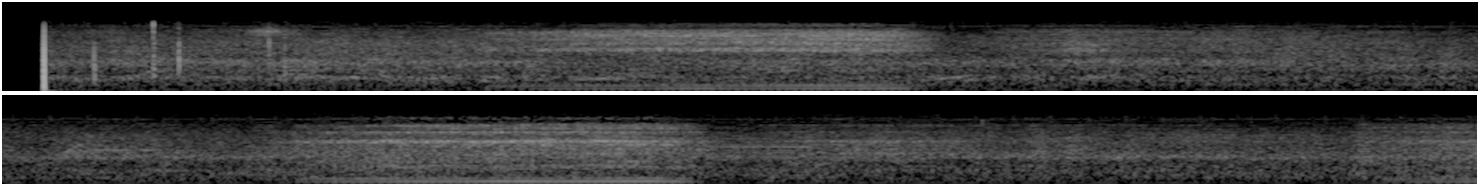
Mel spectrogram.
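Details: Sleeping baby snoring: two loud, low, rattling snores on breathing in, separated by quiet breathing.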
